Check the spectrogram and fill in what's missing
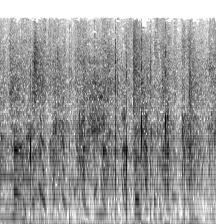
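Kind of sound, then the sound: crowd, audience applause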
